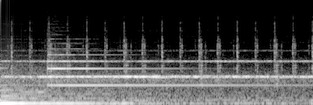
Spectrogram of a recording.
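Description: Fast, even clock ticking, about five ticks a second, as the low notes of a dark film score fade out beneath it. A few steady high tones come in about half a second in and hold.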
